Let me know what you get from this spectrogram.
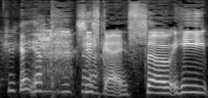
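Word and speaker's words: Sōsuke: Yep, Susuke. So he pronounced him by he called him by his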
